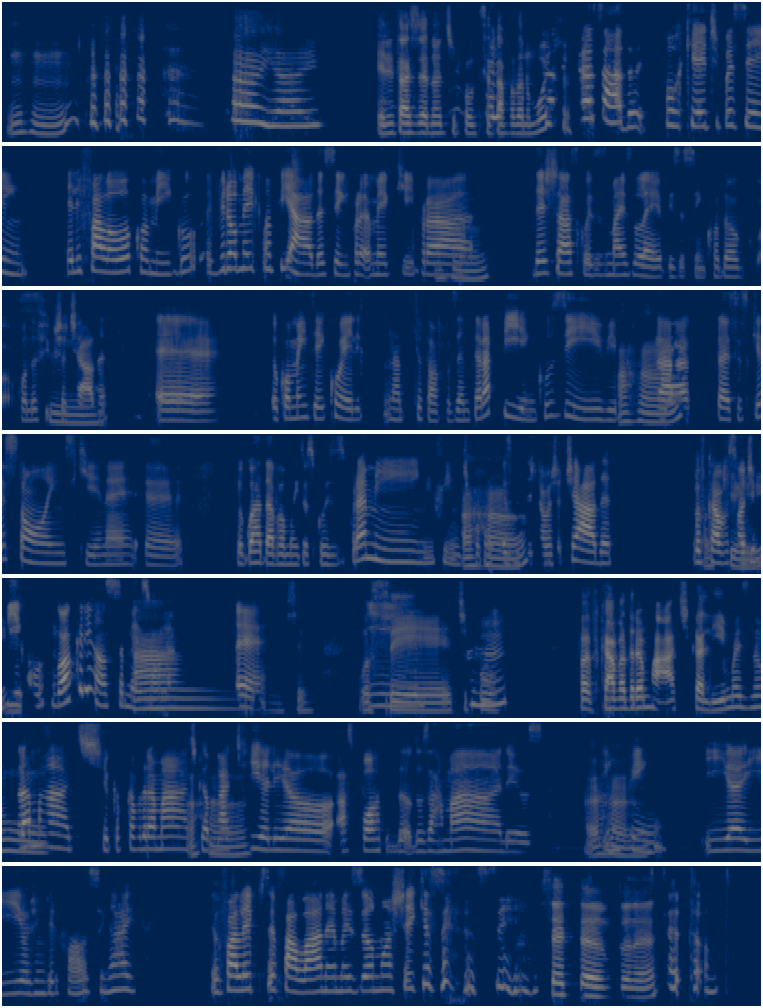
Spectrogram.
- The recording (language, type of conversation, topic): Portuguese, unstructured, O que você acha que é essencial para um relacionamento saudável?
- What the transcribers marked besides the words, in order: laugh; unintelligible speech; tapping; laughing while speaking: "que ia ser assim"; laughing while speaking: "Ser tanto"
